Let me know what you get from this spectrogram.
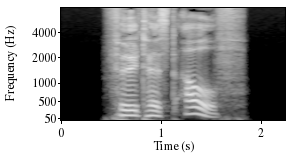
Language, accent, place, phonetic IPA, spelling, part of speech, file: German, Germany, Berlin, [ˌfʏltəst ˈaʊ̯f], fülltest auf, verb, De-fülltest auf.ogg
- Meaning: inflection of auffüllen: 1. second-person singular preterite 2. second-person singular subjunctive II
